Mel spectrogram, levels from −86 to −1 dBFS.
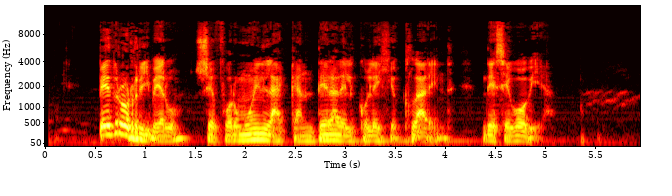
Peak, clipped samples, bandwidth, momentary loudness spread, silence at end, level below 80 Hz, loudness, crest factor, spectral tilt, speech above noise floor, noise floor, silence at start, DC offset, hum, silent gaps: -2 dBFS; under 0.1%; 11.5 kHz; 12 LU; 0.55 s; -44 dBFS; -21 LUFS; 20 dB; -5.5 dB/octave; 34 dB; -54 dBFS; 0.55 s; under 0.1%; none; none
